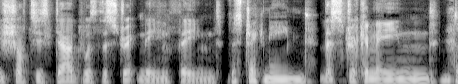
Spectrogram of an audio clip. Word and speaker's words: strychnine: Yep, I think it's strychnine in British English, but strychnine in American English.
